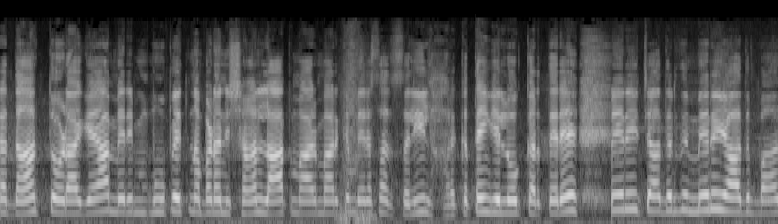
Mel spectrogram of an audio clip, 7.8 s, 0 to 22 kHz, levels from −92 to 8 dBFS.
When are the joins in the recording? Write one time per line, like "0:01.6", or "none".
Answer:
0:01.4
0:03.5
0:06.0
